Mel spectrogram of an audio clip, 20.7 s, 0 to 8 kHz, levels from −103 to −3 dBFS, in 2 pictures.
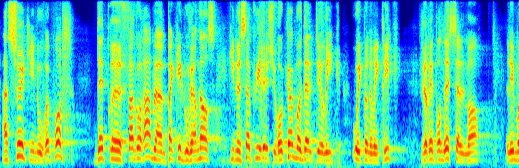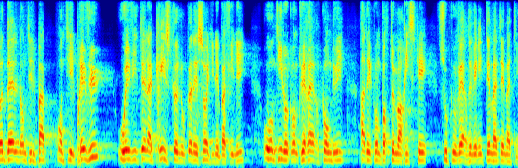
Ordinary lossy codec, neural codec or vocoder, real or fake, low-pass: none; codec, 16 kHz, 2 kbps, X-Codec, HuBERT features, trained on general audio; fake; none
